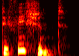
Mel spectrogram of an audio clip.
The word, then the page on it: deficient: British English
